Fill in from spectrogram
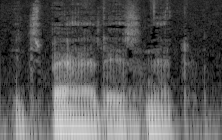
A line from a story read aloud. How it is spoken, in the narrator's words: Brian asked in a low voice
